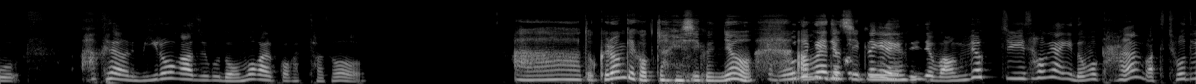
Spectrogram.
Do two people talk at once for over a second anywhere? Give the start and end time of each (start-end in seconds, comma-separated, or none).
8.0-9.3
